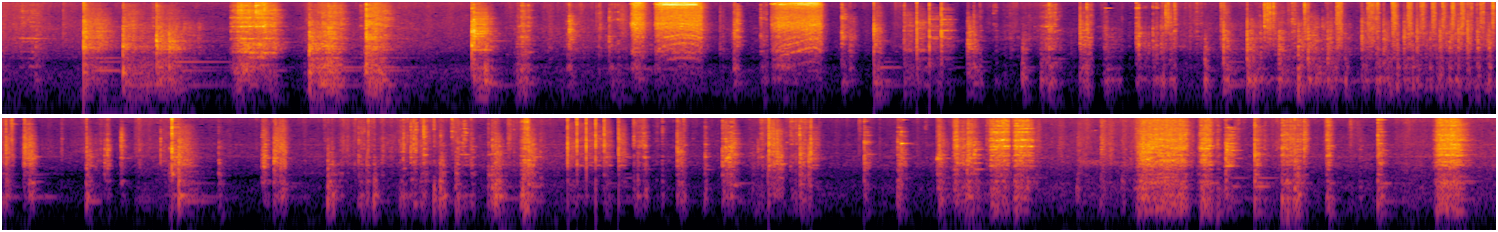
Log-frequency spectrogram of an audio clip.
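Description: Metal car parts, a brake drum and wheel hub, being handled, knocked and scraped on a steel workbench in many separate clanks, some ringing briefly. A hiss from an aerosol spray can runs for about three seconds near the middle.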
